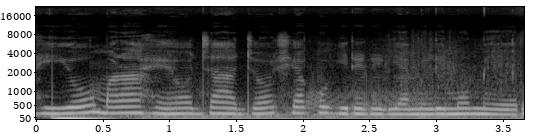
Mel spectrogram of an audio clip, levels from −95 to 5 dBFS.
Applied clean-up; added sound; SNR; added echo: none; Aircraft; 19 dB; none.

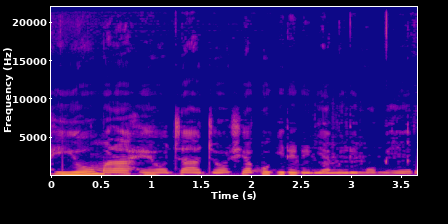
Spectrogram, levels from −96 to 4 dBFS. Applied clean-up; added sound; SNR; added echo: classical method spectral subtraction.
